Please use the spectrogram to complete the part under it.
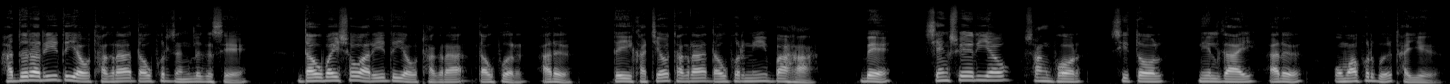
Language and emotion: Bodo, neutral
